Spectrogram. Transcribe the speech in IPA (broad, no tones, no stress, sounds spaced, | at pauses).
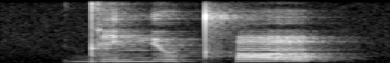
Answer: d̪ i nʲ u t̪ʰ õ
